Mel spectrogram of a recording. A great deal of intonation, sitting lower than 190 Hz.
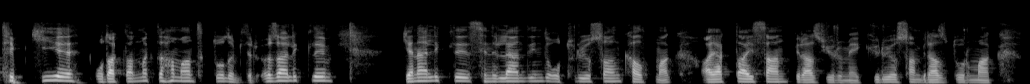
Yes: wide, 5.7 semitones; medium, 140 Hz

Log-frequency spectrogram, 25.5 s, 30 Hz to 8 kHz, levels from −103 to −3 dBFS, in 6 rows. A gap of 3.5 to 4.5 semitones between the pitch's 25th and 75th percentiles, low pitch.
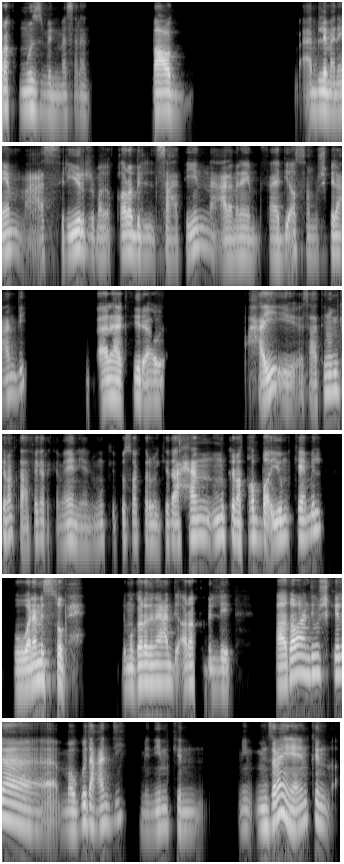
Yes: average, 3.9 semitones; low, 115 Hz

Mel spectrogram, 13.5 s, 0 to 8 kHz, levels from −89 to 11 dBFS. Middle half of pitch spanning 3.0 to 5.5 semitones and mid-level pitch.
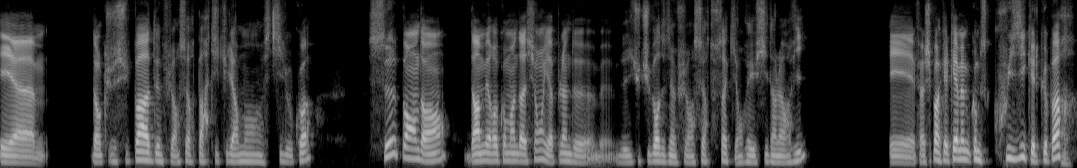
No: average, 3.9 semitones; low, 130 Hz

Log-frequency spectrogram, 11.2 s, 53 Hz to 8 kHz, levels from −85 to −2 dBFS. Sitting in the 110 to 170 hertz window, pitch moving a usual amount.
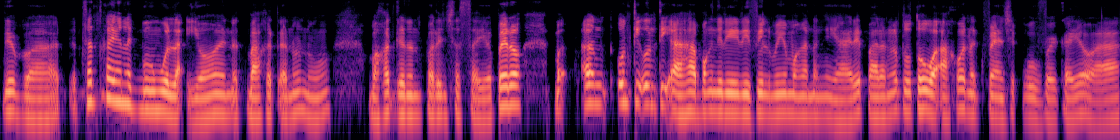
Yes: low, 135 Hz; average, 3.4 semitones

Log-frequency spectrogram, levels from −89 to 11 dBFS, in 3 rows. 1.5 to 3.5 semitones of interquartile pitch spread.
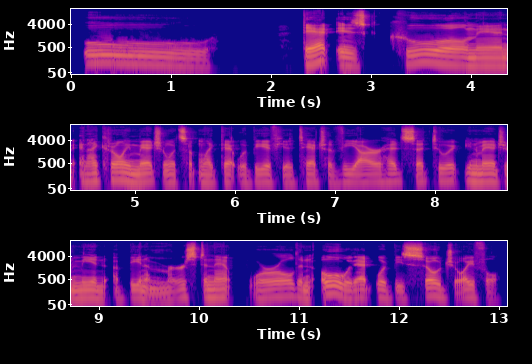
Yes: narrow, 2.4 semitones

